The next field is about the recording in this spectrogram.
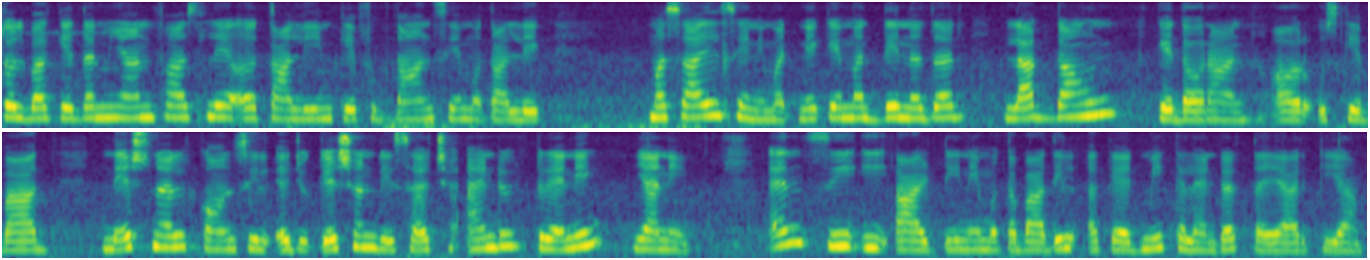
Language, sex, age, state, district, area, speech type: Urdu, female, 18-30, Uttar Pradesh, Mau, urban, spontaneous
